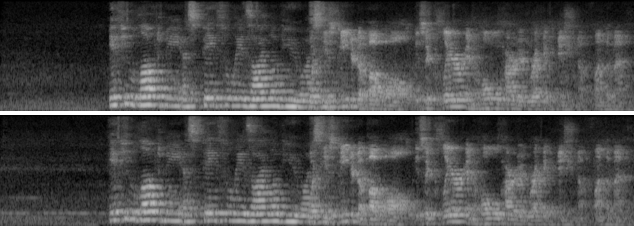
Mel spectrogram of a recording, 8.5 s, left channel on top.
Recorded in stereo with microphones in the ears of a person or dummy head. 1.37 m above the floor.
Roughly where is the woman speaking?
Left.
